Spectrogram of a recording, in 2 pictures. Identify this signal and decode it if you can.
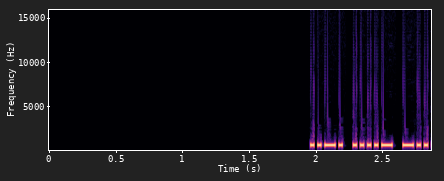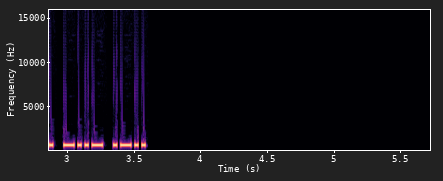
Morse code, heard as a keyed tone, about 44 wpm, 700 Hz. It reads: F4BXL
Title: DXCC-100 Call Signs - 5 Characters - Repeated 3x - 45wpm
